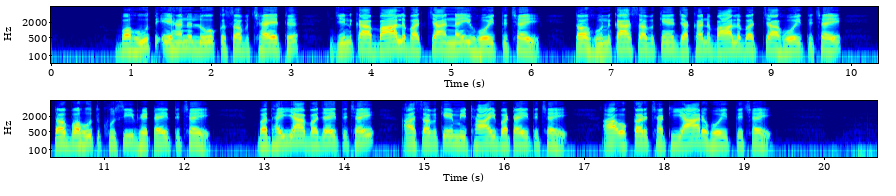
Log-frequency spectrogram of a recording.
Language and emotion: Maithili, neutral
